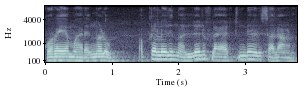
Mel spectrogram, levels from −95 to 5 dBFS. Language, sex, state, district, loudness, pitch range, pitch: Malayalam, male, Kerala, Kozhikode, -16 LUFS, 115-155 Hz, 130 Hz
